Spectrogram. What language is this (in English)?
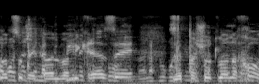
Hebrew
